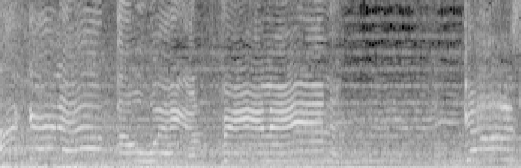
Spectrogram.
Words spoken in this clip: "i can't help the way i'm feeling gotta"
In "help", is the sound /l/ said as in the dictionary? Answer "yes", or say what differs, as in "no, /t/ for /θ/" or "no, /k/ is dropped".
no, /l/ is dropped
